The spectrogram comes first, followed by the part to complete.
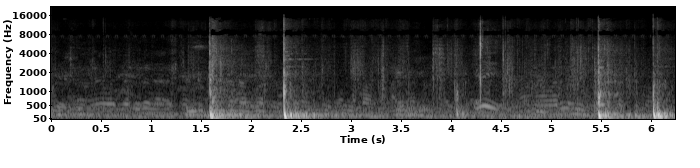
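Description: A volleyball being struck by players' hands during a rally: sharp slaps about a second and a half in, again under a second later (the loudest), and once more near the end. Faint spectator voices run underneath.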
